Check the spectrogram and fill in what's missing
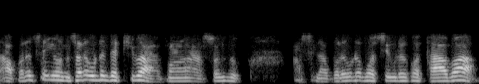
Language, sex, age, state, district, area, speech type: Odia, male, 30-45, Odisha, Balasore, rural, conversation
